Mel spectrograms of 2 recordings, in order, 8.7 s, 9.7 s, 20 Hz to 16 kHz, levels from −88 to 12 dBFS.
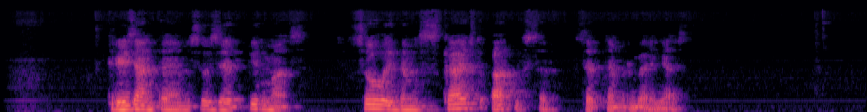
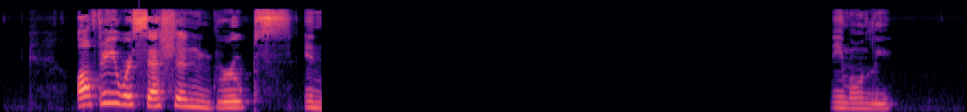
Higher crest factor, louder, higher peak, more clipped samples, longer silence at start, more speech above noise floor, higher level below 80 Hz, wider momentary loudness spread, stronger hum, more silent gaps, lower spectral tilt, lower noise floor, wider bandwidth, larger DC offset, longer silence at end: about the same, 22 dB vs 22 dB; second, -28 LUFS vs -14 LUFS; second, -8 dBFS vs 0 dBFS; neither; first, 1.1 s vs 0.8 s; second, 45 dB vs 52 dB; first, -62 dBFS vs -70 dBFS; second, 15 LU vs 20 LU; neither; second, none vs 3.24-8.31 s; first, -8.5 dB/octave vs -2 dB/octave; about the same, -72 dBFS vs -69 dBFS; about the same, 11 kHz vs 12 kHz; neither; first, 1.85 s vs 0.8 s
